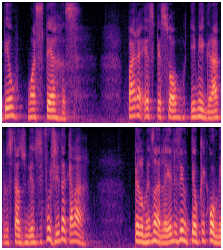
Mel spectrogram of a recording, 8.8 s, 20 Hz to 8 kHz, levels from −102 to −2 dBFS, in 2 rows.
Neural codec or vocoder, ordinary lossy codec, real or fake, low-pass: none; none; real; none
